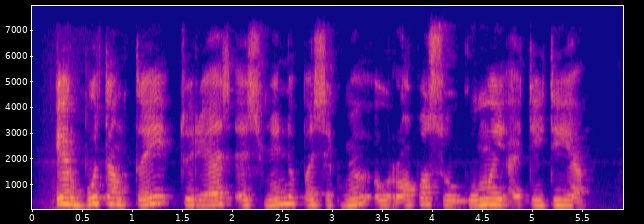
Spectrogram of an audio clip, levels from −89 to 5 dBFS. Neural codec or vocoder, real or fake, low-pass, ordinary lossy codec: none; real; 7.2 kHz; Opus, 64 kbps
